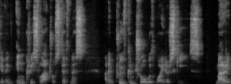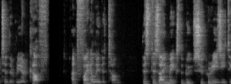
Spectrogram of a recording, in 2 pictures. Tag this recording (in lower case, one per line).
speech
